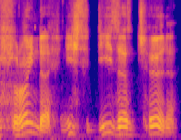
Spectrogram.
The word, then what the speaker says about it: Freunde, nicht diese Töne: Oh, Freunde, nicht diese Töne.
